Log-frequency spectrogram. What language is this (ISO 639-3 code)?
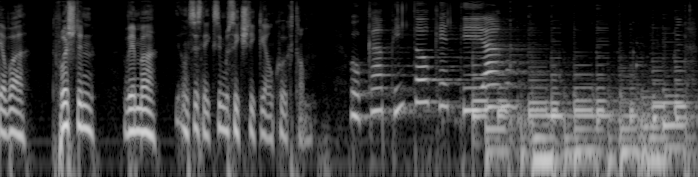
deu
